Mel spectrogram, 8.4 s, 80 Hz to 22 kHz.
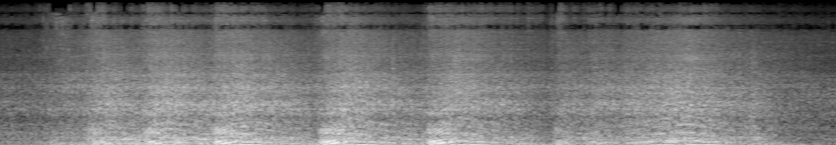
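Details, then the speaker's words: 1942 Ford GPW Jeep, warm start after new exhaust kit: small petrol engine revs up and down in repeated blips, smooth and even, no misses and no exhaust leaks; healthy engine. "she sounds good and healthy don't hear any miss or anything like"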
